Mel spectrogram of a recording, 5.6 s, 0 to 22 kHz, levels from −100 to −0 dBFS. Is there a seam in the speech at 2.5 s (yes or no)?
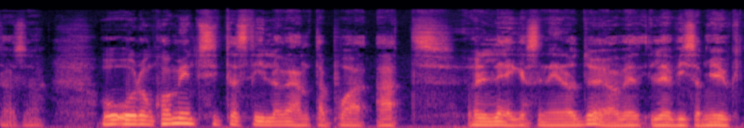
no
